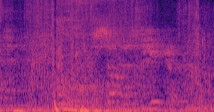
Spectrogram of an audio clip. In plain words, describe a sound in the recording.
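Glass shatters and shards scatter.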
